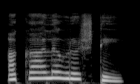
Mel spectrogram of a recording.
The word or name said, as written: ಅಕಾಲವೃಷ್ಟಿ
